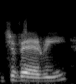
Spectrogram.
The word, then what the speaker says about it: Javeri: pronounce my last name it's javeri so it's jave simpler than it actually looks um you say it like it's it like it like you see it so how i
